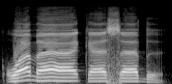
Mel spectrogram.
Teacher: qalqalah itu artinya memantul, ya ittirab dalam bahasa Arabnya, ada sedikit pantulannya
